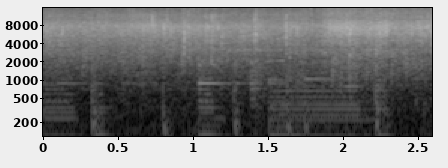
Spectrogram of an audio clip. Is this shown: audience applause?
no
